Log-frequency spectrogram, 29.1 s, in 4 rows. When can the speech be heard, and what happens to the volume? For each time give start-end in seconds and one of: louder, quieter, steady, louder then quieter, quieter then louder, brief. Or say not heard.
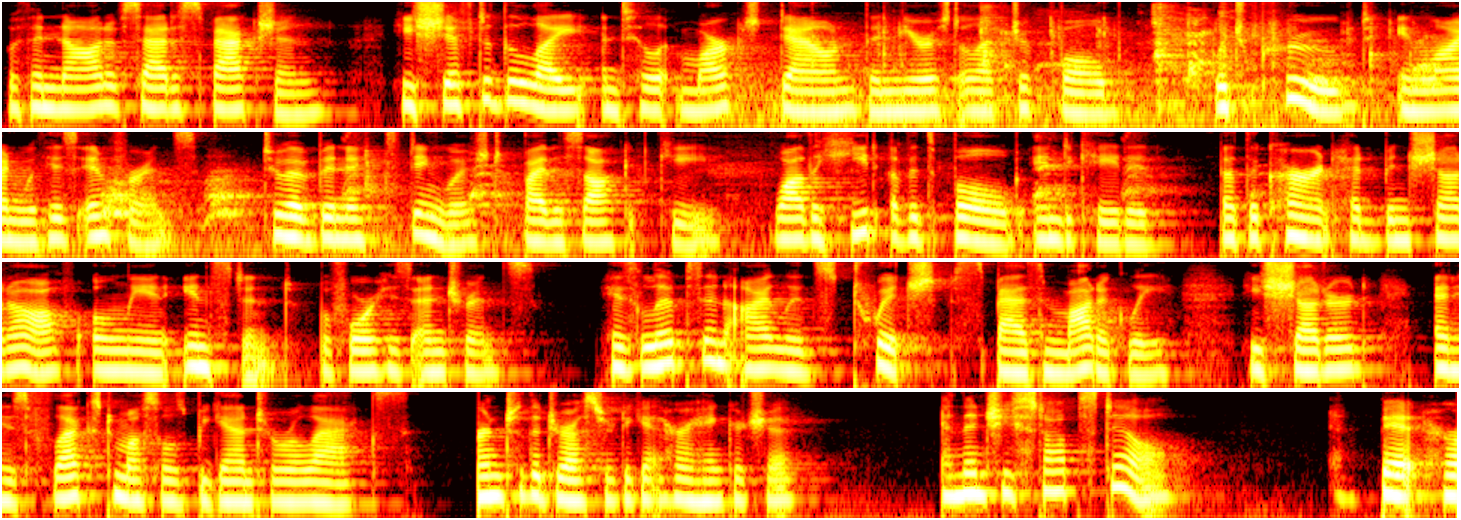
0.0-29.0 steady.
